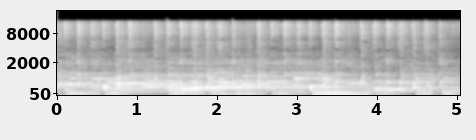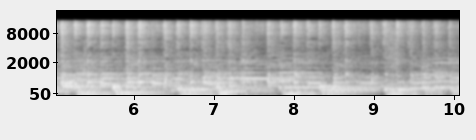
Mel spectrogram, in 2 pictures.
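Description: Instrumental passage played on an electronic arranger keyboard: a moving bass line and chords over a steady fast percussion beat from the keyboard's accompaniment, gradually getting quieter through the second half as the song winds down.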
